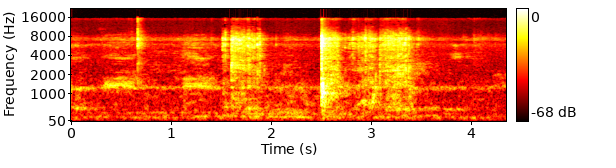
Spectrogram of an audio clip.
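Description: Metal ladle stirring thick sambar in an aluminium pot, scraping and clinking against the metal, with one sharp clank about two and a half seconds in.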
